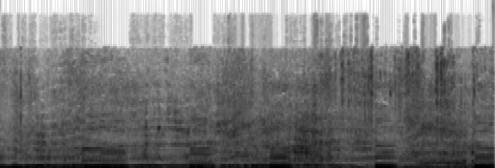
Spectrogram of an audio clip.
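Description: Hyundai rally car at speed, engine note rising and falling steadily across the clip, loud and continuous, with a sharp transient near the end.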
